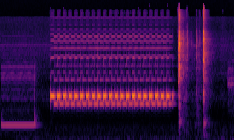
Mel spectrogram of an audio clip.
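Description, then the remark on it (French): A steady dial tone gives way to a rapidly warbling telephone ring heard over the line for about two seconds, then sharp clicks and clatter as the call is picked up: a phone call to the office of Maurice Papon's lawyer. “Il faut juste un téléphone.”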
